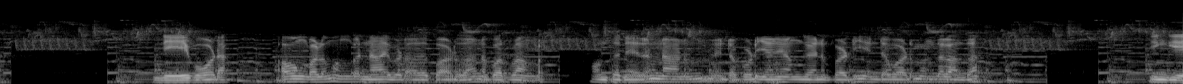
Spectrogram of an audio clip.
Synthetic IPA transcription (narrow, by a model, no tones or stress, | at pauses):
neːpoːɽaɐ̰ʋɐŋɡɐɭɯmɐŋɡɐnaːjpɐɽaːðɐpa̰ːɽɯ̰t̪ãːnːɐpɐɾɯpɾaːŋɡɐ̰ɭ | ɐnd̪ɐneːɾɐmnaːnɯmɛ̰ndrɐpoɽɪjanɯɐŋɡɐɐnɯpːaːʈːiɛnɖɐpaːɽɯmʋɐnd̪ɐlaːnt̪ãː | ɪŋɡeː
